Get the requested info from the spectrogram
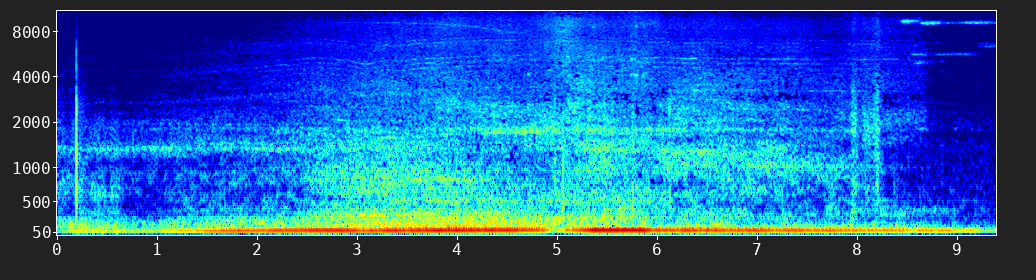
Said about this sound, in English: Trash truck coming.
